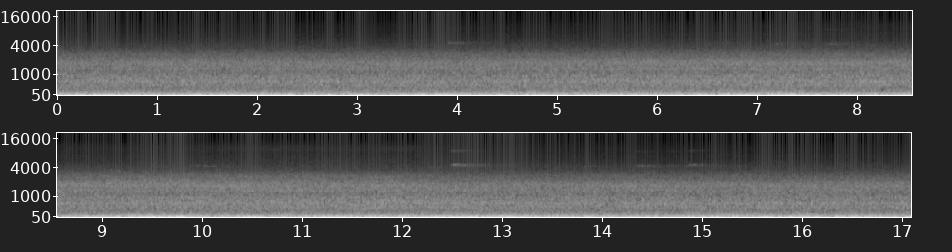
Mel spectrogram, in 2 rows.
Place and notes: Sydney NSW, Australia - Harbour Tunnel
A drive through the Sydney Harbour Tunnel.
Port Jackson NSW, Australia, December 2015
